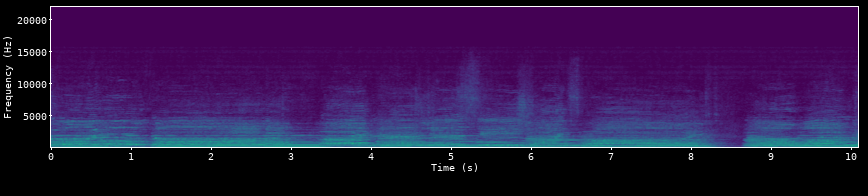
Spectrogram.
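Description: Small mixed church choir of men and women singing in sustained chords. The phrases break briefly for a breath about eight seconds in.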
